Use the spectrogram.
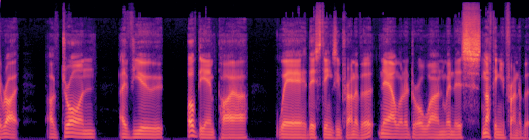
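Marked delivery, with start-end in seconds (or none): none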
